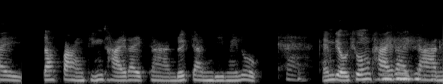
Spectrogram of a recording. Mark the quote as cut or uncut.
cut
